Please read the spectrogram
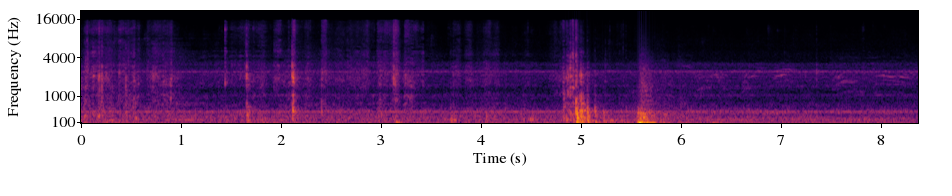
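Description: A small cardboard box being handled by hand while a DeWalt battery pack is pulled out of it. There are soft rustles and clicks of cardboard and plastic, with a couple of louder knocks about five seconds in, over a faint steady hum.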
